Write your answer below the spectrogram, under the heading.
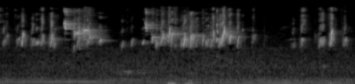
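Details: European goldfinches giving group calls to stimulate goldfinch song: a loud cluster of twittering and buzzy trills early, another dense burst in the middle, then sparse single chips fading out.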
